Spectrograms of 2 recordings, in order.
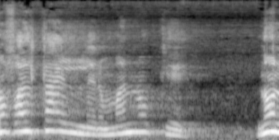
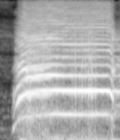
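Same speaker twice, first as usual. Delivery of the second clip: loud, low operatic bellow; mock operatic shout; 8 dB louder than usual. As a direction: belt it like a ham opera singer. Imitates loud operatic singer. (grito operático burlón muy fuerte)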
